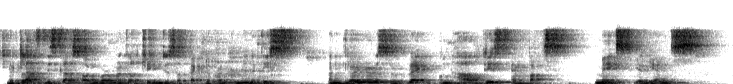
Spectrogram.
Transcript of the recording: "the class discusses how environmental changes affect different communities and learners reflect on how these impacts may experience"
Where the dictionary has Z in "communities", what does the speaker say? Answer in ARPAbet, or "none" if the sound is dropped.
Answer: S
